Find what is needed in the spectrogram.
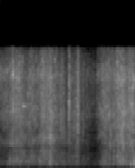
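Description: Shredded-paper gift-box filler rustling and crinkling as it is pressed into a cardboard box, with the box being handled. The rustle eases briefly about one and a half seconds in.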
